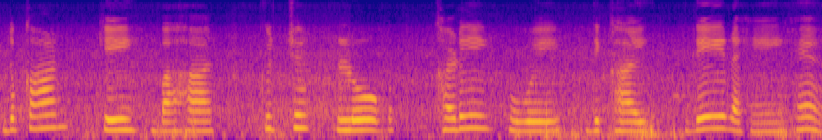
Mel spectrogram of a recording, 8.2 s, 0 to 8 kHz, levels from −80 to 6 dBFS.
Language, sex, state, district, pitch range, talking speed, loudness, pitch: Hindi, female, Madhya Pradesh, Dhar, 210-250 Hz, 80 wpm, -15 LUFS, 225 Hz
